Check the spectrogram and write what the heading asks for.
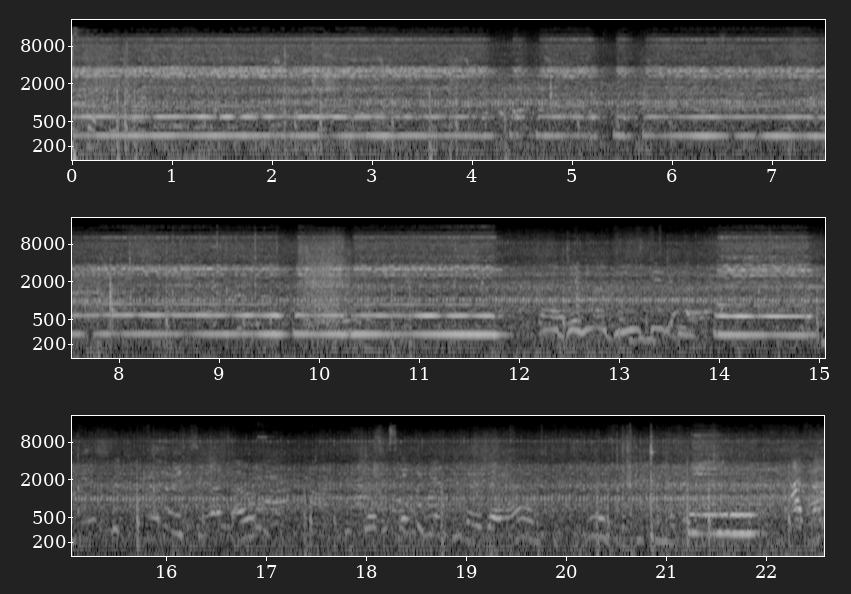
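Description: A car horn held in one steady blast for about twelve seconds, then sounded again for about a second and once more briefly near the end. Car engines run slowly underneath.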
